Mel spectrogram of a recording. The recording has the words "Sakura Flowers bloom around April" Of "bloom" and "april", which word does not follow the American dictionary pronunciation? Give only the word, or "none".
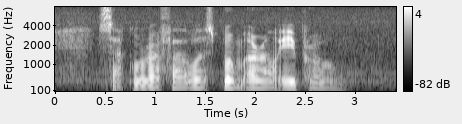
bloom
